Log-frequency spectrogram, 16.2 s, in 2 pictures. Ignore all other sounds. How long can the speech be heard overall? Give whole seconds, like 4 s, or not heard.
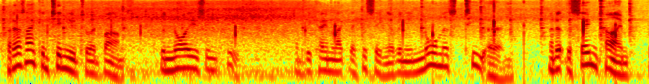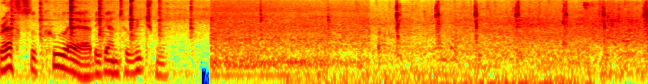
10 s.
